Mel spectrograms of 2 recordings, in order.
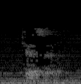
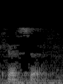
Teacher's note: And notice that's another one of those Sogolit nouns with the accent on the first syllable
